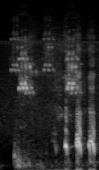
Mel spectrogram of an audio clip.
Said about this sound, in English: I don't get to use the cricket sound that often.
